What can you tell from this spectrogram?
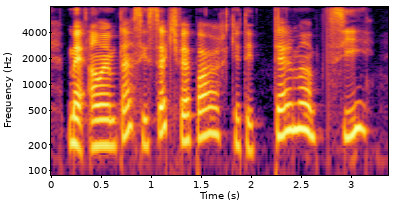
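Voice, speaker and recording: With an unremarkable speaking voice, a woman talks at a fairly slow pace and with lively intonation in a very clean recording with a silent background and a dry, close sound with no echo. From rural Quebec, near Drummondville. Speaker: comic book artist. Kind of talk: casual interview chat.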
